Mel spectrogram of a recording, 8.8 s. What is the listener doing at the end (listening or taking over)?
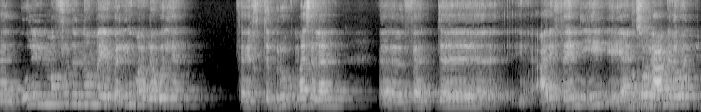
listening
